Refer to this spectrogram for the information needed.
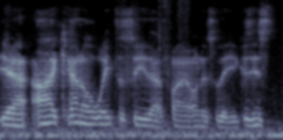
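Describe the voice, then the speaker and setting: A man with a British accent talks at a fairly low pitch. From Britain. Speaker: sports social media creator. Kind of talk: casual chat.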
